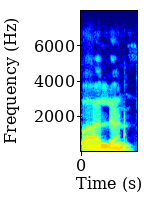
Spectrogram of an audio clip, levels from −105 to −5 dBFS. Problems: low volume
